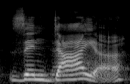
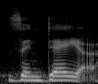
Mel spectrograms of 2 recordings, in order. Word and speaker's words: Zendaya: we're here It's like how people say Zendaya when it's Yeah. actually Zendaya. Okay. It's not Zendaya, guys.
